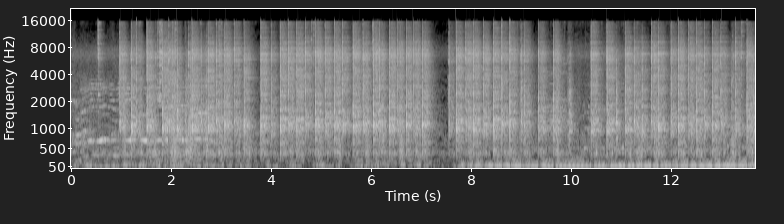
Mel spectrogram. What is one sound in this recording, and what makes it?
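A metal spatula scrapes and clatters against a pan.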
